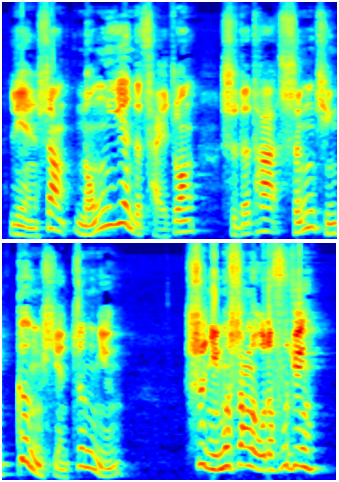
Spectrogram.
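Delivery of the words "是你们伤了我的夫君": high, loud and fast, accusing; angry accusation. A narrator's reading. Fox demon's wife accuses the heroes, angrily. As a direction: hurl the blame at them.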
